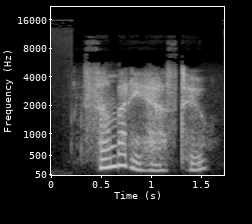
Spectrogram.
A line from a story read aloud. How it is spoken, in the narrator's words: Marilyn said in a sweet tone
